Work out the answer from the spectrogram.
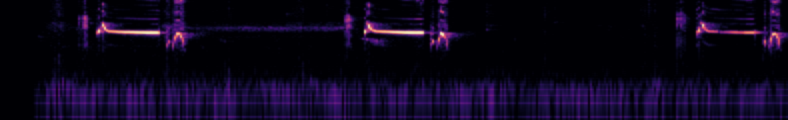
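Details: Prinia singing, recorded as a master track for training songbirds: three phrases, each a sharp high note sliding into a long steady whistle and ending in a lower buzzy burst, with quiet pauses between.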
